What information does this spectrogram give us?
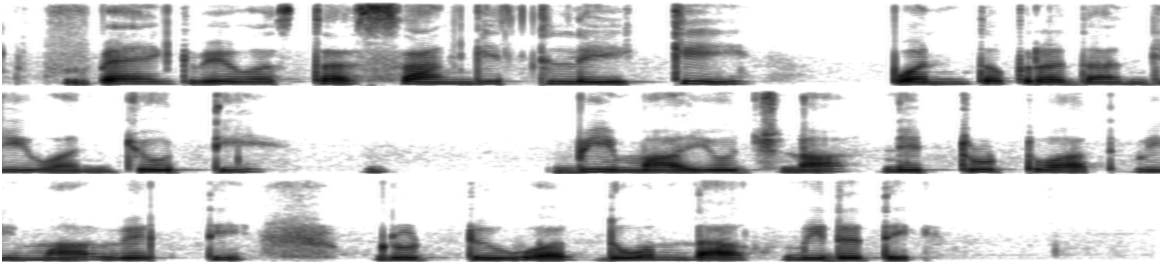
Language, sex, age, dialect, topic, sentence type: Marathi, female, 18-24, Varhadi, banking, statement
